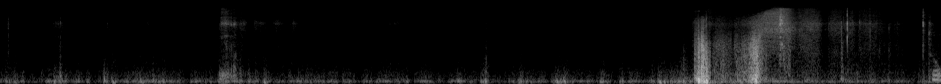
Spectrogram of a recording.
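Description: A dog gives a short run of two or three harsh, forceful coughs in a quiet indoor room.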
